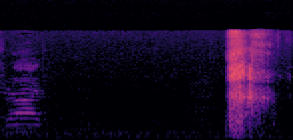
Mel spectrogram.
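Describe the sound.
A man blows his nose in one loud, forceful, rushing honk lasting about half a second, following a short voiced sound and a stretch of quiet.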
